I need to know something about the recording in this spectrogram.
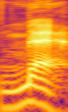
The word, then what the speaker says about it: Me: I heard it's actually pronounced meh, but it just doesn't feel right at all saying it that way.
